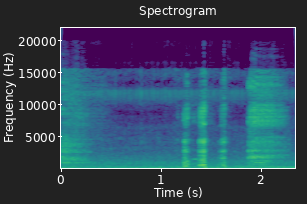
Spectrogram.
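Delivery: low, quiet breathy chuckle; soft chuckle to herself; laugh. Real, not acted. Host chuckling at heated comments, quiet laugh.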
